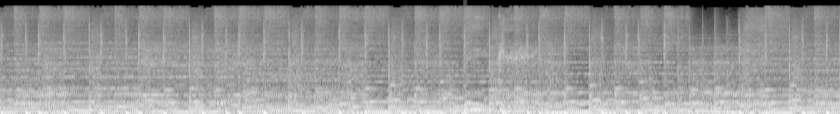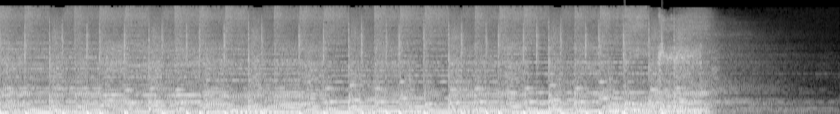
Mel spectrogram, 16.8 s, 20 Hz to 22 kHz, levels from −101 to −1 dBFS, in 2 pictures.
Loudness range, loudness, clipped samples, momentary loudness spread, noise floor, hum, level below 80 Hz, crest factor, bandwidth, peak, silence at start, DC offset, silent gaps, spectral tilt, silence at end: 1 LU; -13 LUFS; under 0.1%; 2 LU; -48 dBFS; none; -20 dBFS; 12 dB; 17 kHz; 0 dBFS; 0 s; under 0.1%; none; -5.5 dB/octave; 1 s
